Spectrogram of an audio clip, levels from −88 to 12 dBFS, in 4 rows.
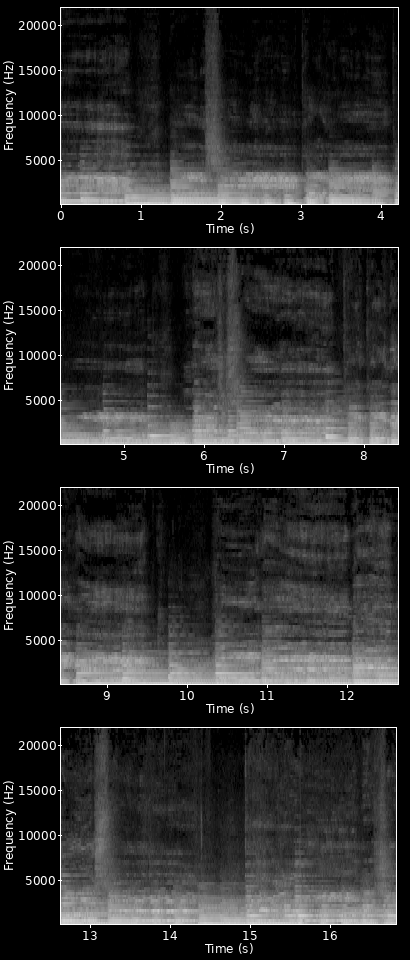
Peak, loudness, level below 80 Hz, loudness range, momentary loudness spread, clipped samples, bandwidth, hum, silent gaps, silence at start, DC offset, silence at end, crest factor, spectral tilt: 0 dBFS; -15 LUFS; -58 dBFS; 3 LU; 5 LU; under 0.1%; 12.5 kHz; none; none; 0 s; under 0.1%; 0 s; 14 dB; -6.5 dB/octave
